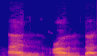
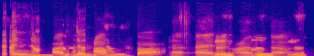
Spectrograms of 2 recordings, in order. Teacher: Jadi perkataan ni dia an'amta siratal ladzina an'amta. Hamzah dulu baru ain.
